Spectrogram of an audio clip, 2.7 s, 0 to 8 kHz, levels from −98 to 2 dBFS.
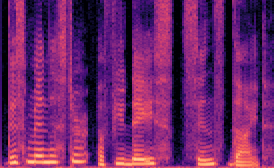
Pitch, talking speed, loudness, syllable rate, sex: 245 Hz, 155 wpm, -17 LUFS, 4.0 syllables/s, female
